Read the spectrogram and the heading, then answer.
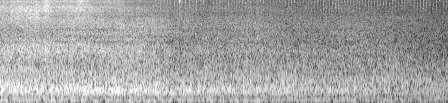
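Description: A train rumbles along the rails, a loud, steady roar of wheels and carriages that eases off slightly toward the end as it passes.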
